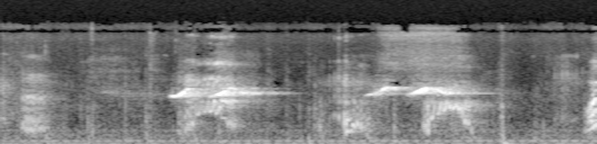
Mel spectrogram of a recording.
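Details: Pet Amazon parrot out of its cage, calling to the cat; paired bright whistled notes come in two bursts a couple of seconds apart, with harsher throaty sounds between them and quiet room noise.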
